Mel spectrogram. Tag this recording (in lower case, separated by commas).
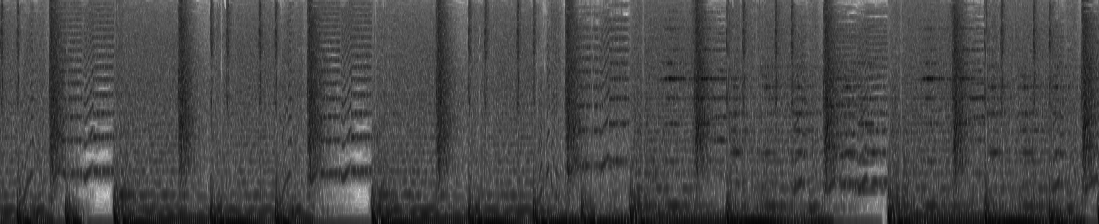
music, exciting music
